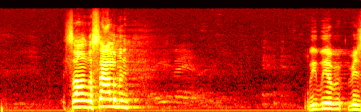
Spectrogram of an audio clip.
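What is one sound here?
An elderly man speaks with feeling into a microphone, in short bursts between pauses.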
